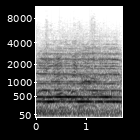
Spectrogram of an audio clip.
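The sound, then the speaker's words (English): A Metro commuter train's horn blares in the distance in one long, steady, sustained blast as the train approaches a small plane crash-landed on the tracks in Los Angeles, loud, with a low rumble underneath and no voices. “A pilot stuck in a cockpit after crash landing on train tracks, while in the distance, a terrible sound.”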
